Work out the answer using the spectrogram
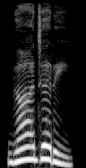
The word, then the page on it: ಗಜ್ಜರಿ: gajjari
